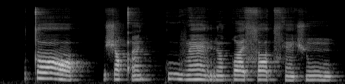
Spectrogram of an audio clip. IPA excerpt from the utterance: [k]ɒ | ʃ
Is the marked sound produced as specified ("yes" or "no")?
no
